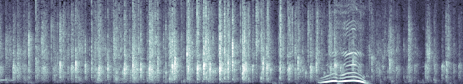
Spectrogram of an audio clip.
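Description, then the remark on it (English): A festival audience applauds the bands with dense, steady clapping for several seconds, fading toward the end, when a loud rising-and-falling whoop or whistle-like cheer briefly cuts through. “has my Big applause for the bands.”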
